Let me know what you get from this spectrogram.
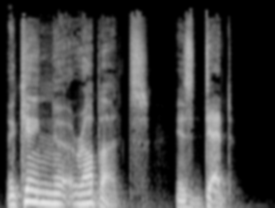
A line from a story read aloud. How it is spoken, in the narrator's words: she said sharply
